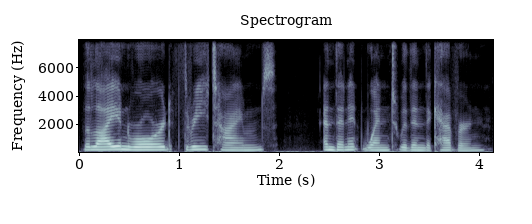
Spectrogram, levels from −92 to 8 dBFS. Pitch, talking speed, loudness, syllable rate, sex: 185 Hz, 175 wpm, -17 LUFS, 4.6 syllables/s, female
